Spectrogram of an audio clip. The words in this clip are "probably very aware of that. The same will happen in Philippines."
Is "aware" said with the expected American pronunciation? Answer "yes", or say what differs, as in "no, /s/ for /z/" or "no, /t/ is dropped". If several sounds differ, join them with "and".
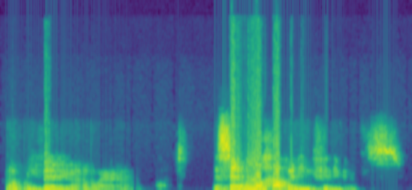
no, /l/ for /ɹ/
